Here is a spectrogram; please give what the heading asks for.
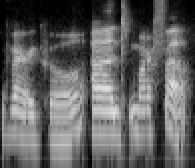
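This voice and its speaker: A man's voice: sits high, steady tone, slow pace, bright, forceful tone, a little hiss or hum. A man with an Irish accent hosting a casual interview over a video call, with lots of ums and short, friendly replies. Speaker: host.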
